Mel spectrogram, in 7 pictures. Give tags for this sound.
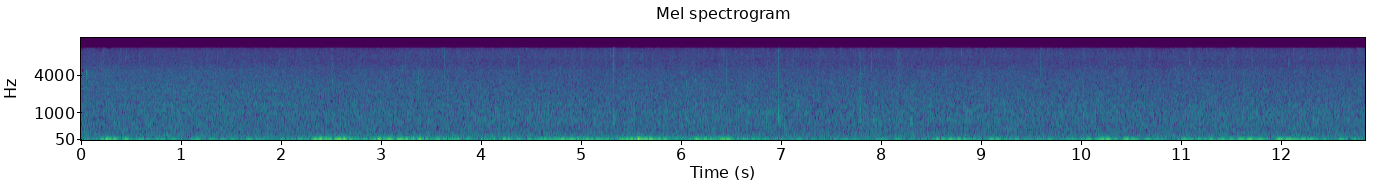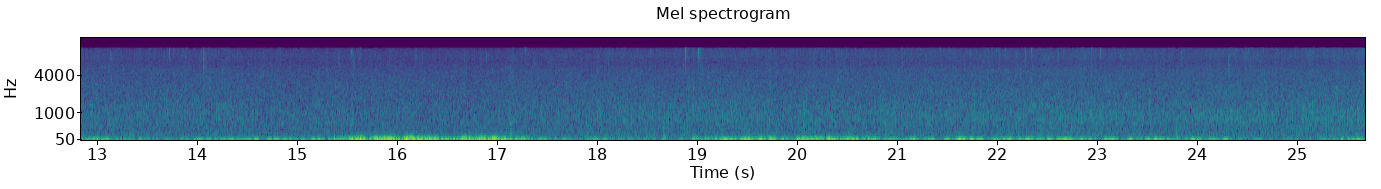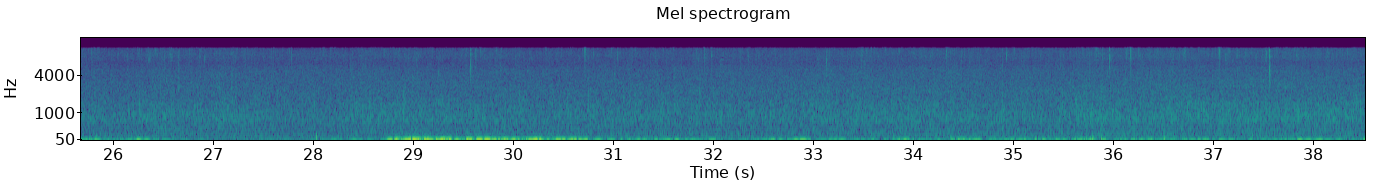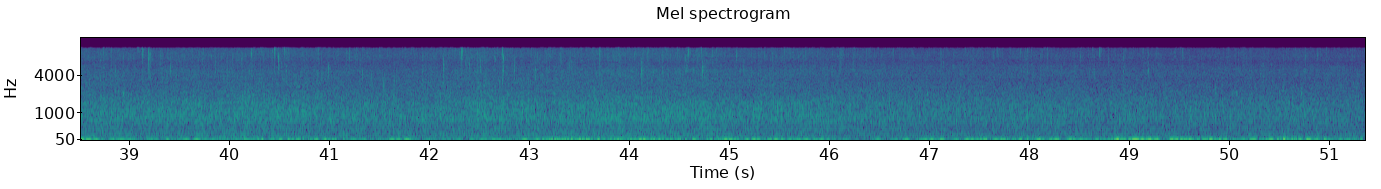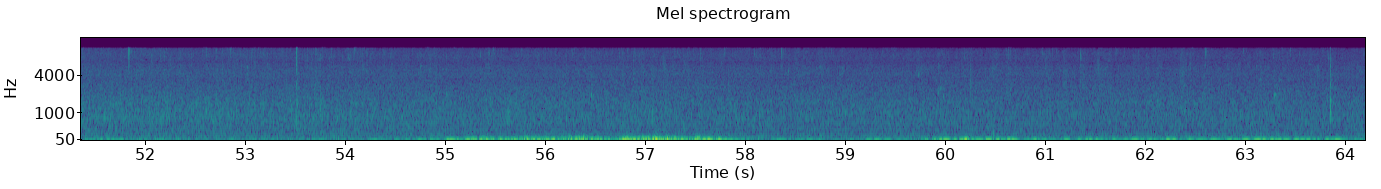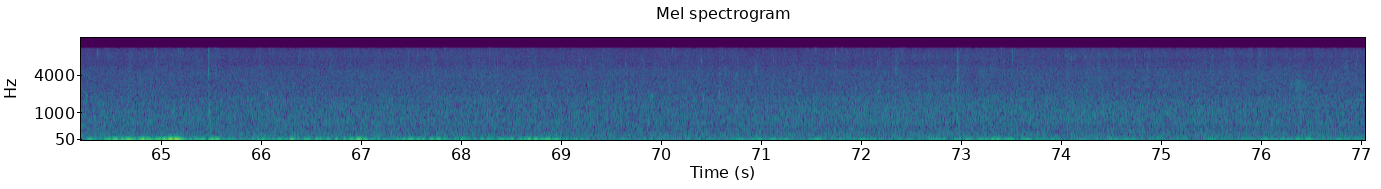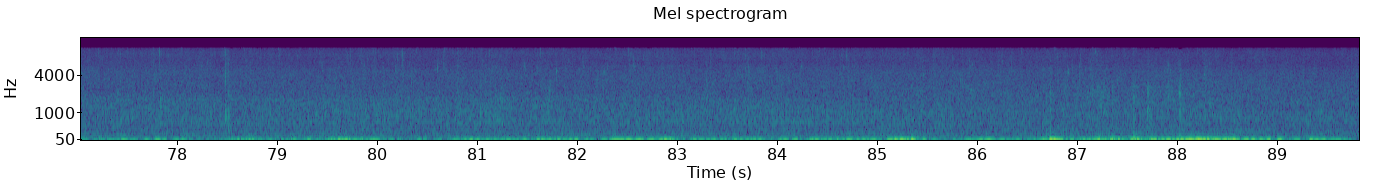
wet
nature
rain
weather
water

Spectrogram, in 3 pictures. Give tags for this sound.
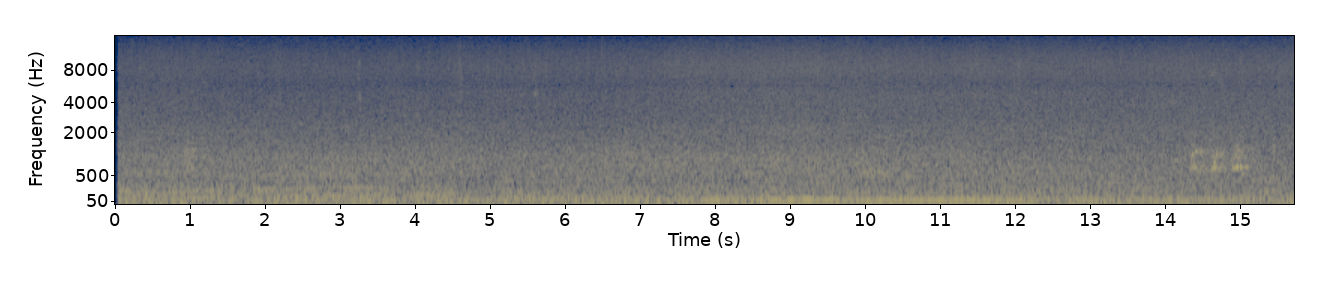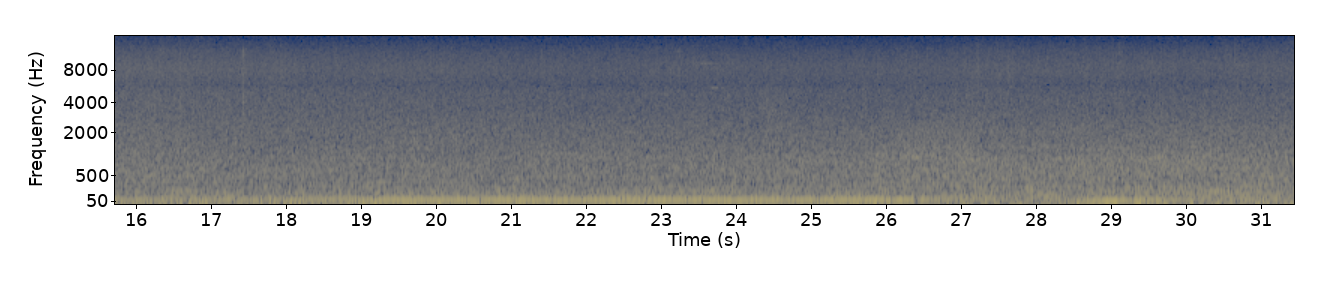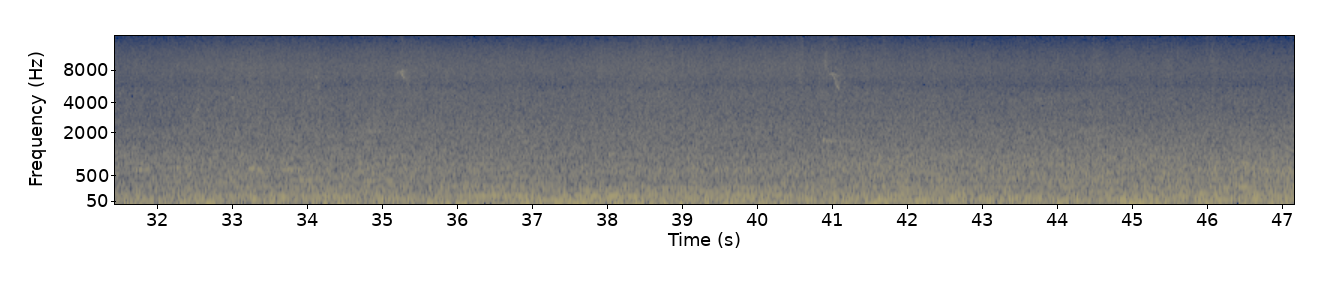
city
urban
wind
tree
field-recording
cityscape
trees

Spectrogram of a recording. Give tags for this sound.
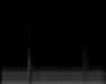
drip
dripping
drop
drops
paper
water

